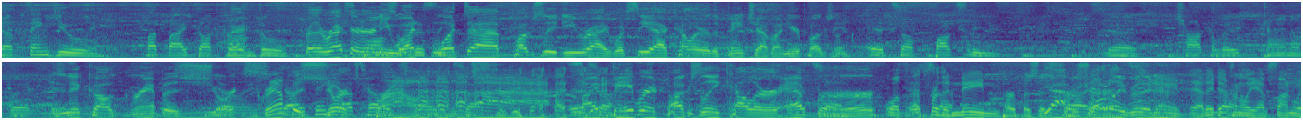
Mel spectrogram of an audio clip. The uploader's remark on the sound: live recording of the Grand FunDuro Ball at the Illinois State Park Beach Resort and Convention Center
